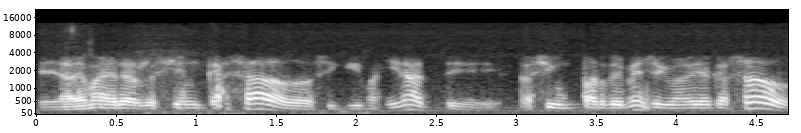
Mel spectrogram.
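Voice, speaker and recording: This man talks at a moderate pace at a medium pitch. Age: 60s. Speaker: war veteran. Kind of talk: interview. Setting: phone call.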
